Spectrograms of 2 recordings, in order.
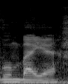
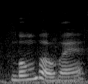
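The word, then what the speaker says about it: Bún bò Huế: bumbaya. Well, Say it, well, say it, say it. how do you say it? Bumbo hue. Bumbo hue. But I was like Bumbo hue.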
